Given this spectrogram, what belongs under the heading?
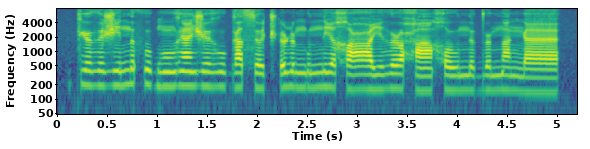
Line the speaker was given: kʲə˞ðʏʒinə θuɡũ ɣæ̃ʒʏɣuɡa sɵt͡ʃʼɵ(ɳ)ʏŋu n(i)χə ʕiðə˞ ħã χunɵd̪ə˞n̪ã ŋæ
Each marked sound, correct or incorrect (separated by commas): correct, correct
